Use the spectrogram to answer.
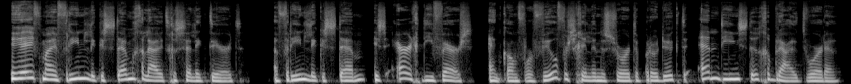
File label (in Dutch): vriendelijk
